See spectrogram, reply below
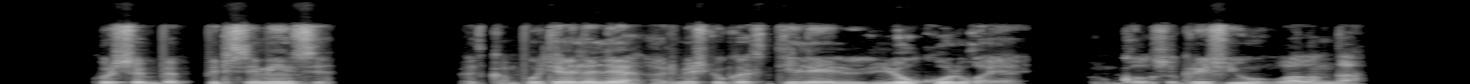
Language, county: Lithuanian, Utena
